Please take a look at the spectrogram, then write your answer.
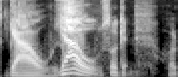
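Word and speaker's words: Gyaos: En anglais, il prononce Gauss.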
